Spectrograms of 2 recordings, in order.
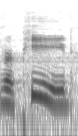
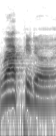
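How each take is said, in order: First: The name is said with English pronunciation. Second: The name is said with Japanese pronunciation. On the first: "His name in uh, English is Rapide" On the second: "Rapido is how I guess Yuri kind of says it"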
